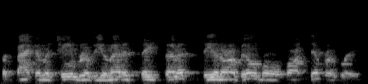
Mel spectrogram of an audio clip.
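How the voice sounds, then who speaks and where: An actor playing a grave, ironic narrator of a political exposé, solemn and theatrical in 1940s radio style. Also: male voice, fairly low pitch, steady tone, fast, natural voice. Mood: grave irony. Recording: tinny, narrow old radio recording.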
